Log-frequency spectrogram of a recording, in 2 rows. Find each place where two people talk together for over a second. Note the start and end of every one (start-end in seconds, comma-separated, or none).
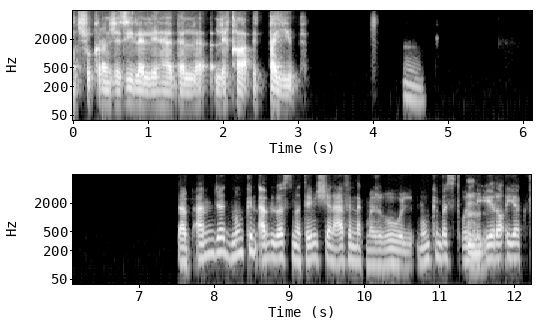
none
